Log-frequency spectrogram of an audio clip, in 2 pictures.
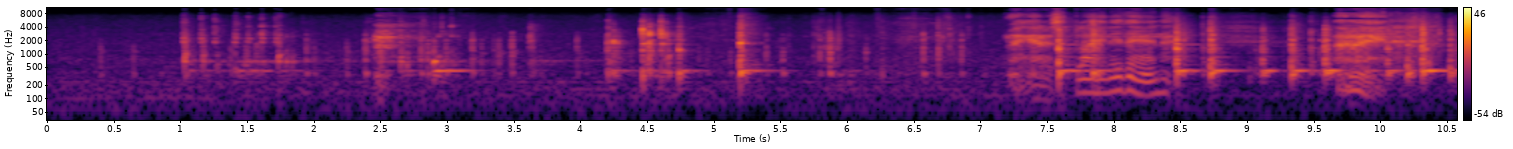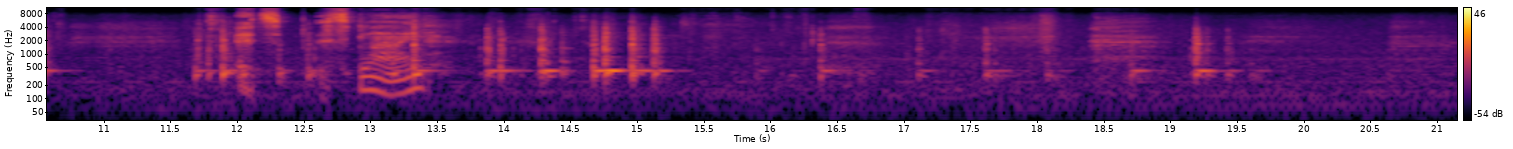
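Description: Metal knocks, clinks and scrapes as an aluminium B-series transmission case is worked onto an F23 engine block, many knocks ringing briefly on one note. The knocking is busiest in the middle, with a dense run of it from about a third of the way in.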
